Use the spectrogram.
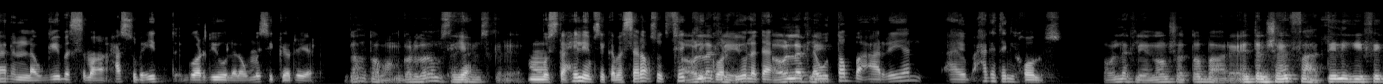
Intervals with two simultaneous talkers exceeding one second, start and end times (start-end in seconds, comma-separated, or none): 6.8-8.4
